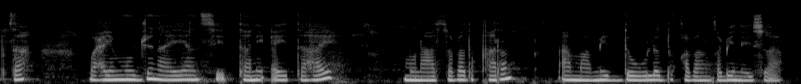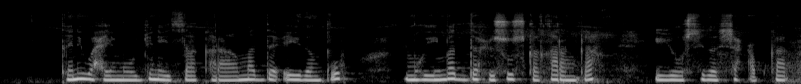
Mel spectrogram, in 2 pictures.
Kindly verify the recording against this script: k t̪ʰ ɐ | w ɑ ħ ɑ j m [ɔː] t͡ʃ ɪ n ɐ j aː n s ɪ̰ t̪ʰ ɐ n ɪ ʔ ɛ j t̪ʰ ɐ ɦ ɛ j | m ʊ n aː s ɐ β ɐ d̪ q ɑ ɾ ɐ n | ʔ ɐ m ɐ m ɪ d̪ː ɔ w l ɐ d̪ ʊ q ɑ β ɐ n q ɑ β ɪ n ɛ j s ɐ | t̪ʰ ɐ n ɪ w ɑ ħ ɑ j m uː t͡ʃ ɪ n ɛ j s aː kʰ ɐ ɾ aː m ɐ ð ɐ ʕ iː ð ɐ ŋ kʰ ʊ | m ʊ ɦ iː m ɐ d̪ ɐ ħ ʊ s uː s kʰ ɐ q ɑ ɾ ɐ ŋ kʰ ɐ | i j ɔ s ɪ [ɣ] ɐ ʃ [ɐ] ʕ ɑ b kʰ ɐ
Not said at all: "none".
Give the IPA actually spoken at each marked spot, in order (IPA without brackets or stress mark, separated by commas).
uː, ð, ɑ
